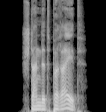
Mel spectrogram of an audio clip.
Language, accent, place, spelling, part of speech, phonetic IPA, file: German, Germany, Berlin, standet bereit, verb, [ˌʃtandət bəˈʁaɪ̯t], De-standet bereit.ogg
- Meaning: second-person plural preterite of bereitstehen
